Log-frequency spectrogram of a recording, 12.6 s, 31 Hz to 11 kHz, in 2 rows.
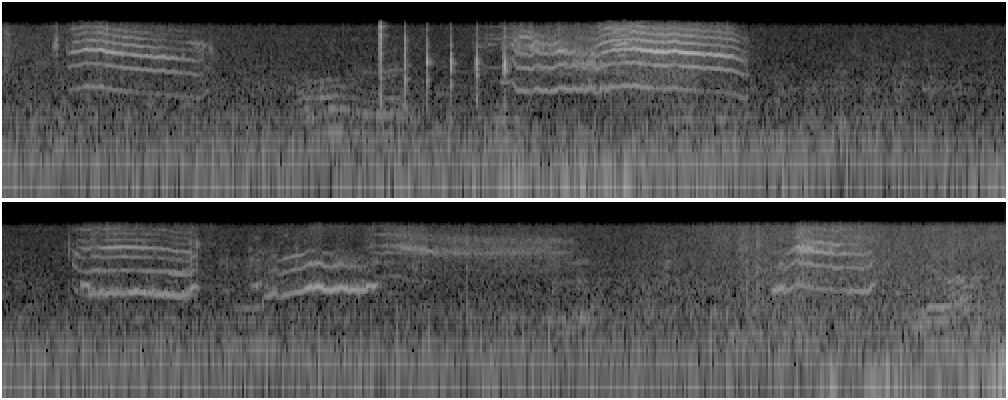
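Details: Several 14-week-old kittens meow in turn, their high, drawn-out cries overlapping like a round.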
